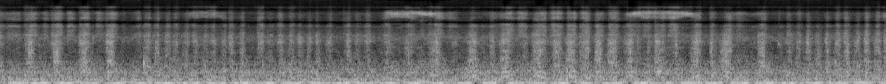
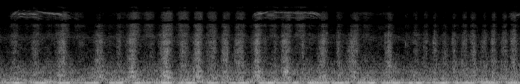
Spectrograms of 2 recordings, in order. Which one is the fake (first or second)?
first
